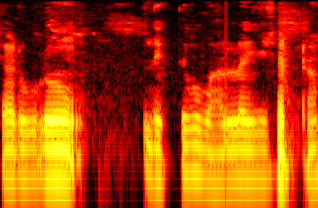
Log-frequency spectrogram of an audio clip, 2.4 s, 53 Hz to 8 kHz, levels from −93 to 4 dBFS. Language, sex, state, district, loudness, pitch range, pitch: Bengali, male, West Bengal, Purulia, -21 LUFS, 105-110 Hz, 110 Hz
